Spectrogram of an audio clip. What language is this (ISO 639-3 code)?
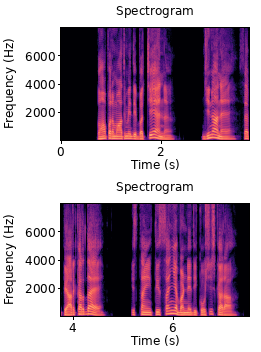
xnr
